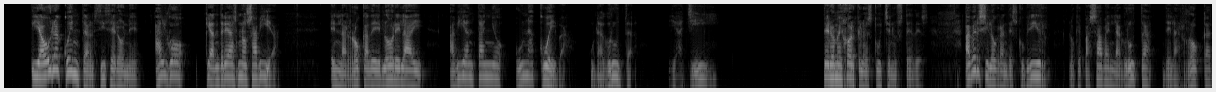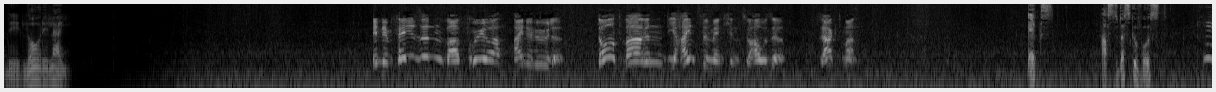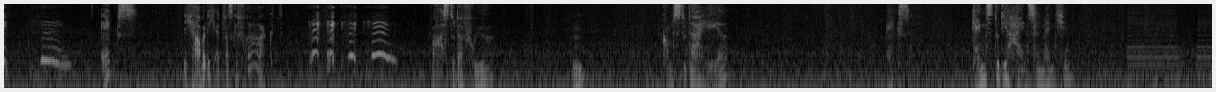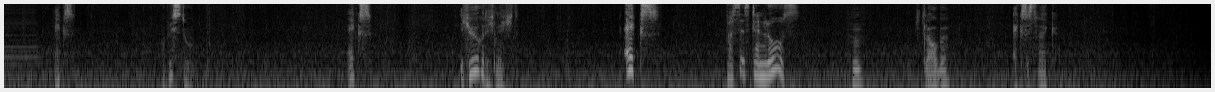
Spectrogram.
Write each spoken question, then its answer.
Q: a ver si logran descubrir lo que pasaba en la gruta de la roca de Lorelai.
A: Y aquella era la gruta donde habitaban los duendes, die Heinzelmännchen.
